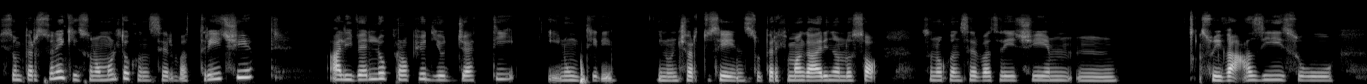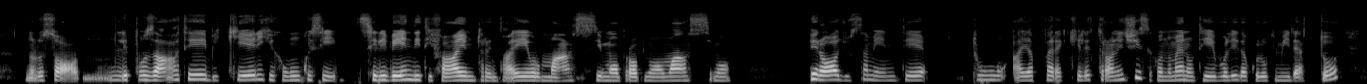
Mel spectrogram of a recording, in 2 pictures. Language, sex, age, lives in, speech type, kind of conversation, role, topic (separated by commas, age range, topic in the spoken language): Italian, female, 20-24, Italy, conversation, advice, advisor, Perché fai fatica a eliminare gli oggetti che hai accumulato negli anni?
